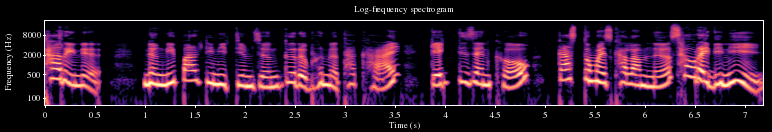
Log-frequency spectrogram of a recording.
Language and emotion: Bodo, happy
